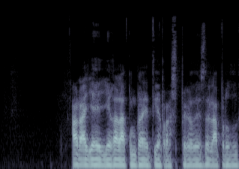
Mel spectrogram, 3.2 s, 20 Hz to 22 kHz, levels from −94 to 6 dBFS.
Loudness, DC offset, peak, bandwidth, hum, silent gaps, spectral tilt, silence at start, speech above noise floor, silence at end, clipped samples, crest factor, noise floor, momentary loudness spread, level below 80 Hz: -27 LUFS; under 0.1%; -6 dBFS; 9.2 kHz; none; none; -8.5 dB/octave; 0.95 s; 53 dB; 0 s; under 0.1%; 20 dB; -79 dBFS; 8 LU; -46 dBFS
